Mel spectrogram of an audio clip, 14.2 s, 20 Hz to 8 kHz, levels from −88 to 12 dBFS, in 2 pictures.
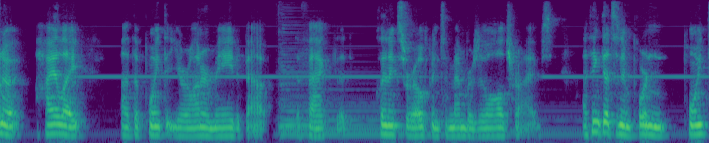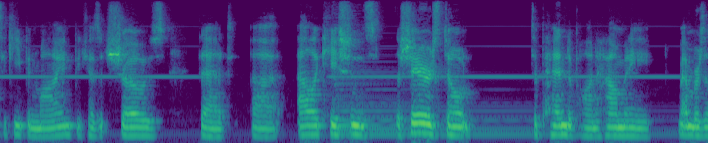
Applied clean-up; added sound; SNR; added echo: none; Acoustic guitar / Strum + Wind instrument, woodwind instrument; 19 dB; none.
